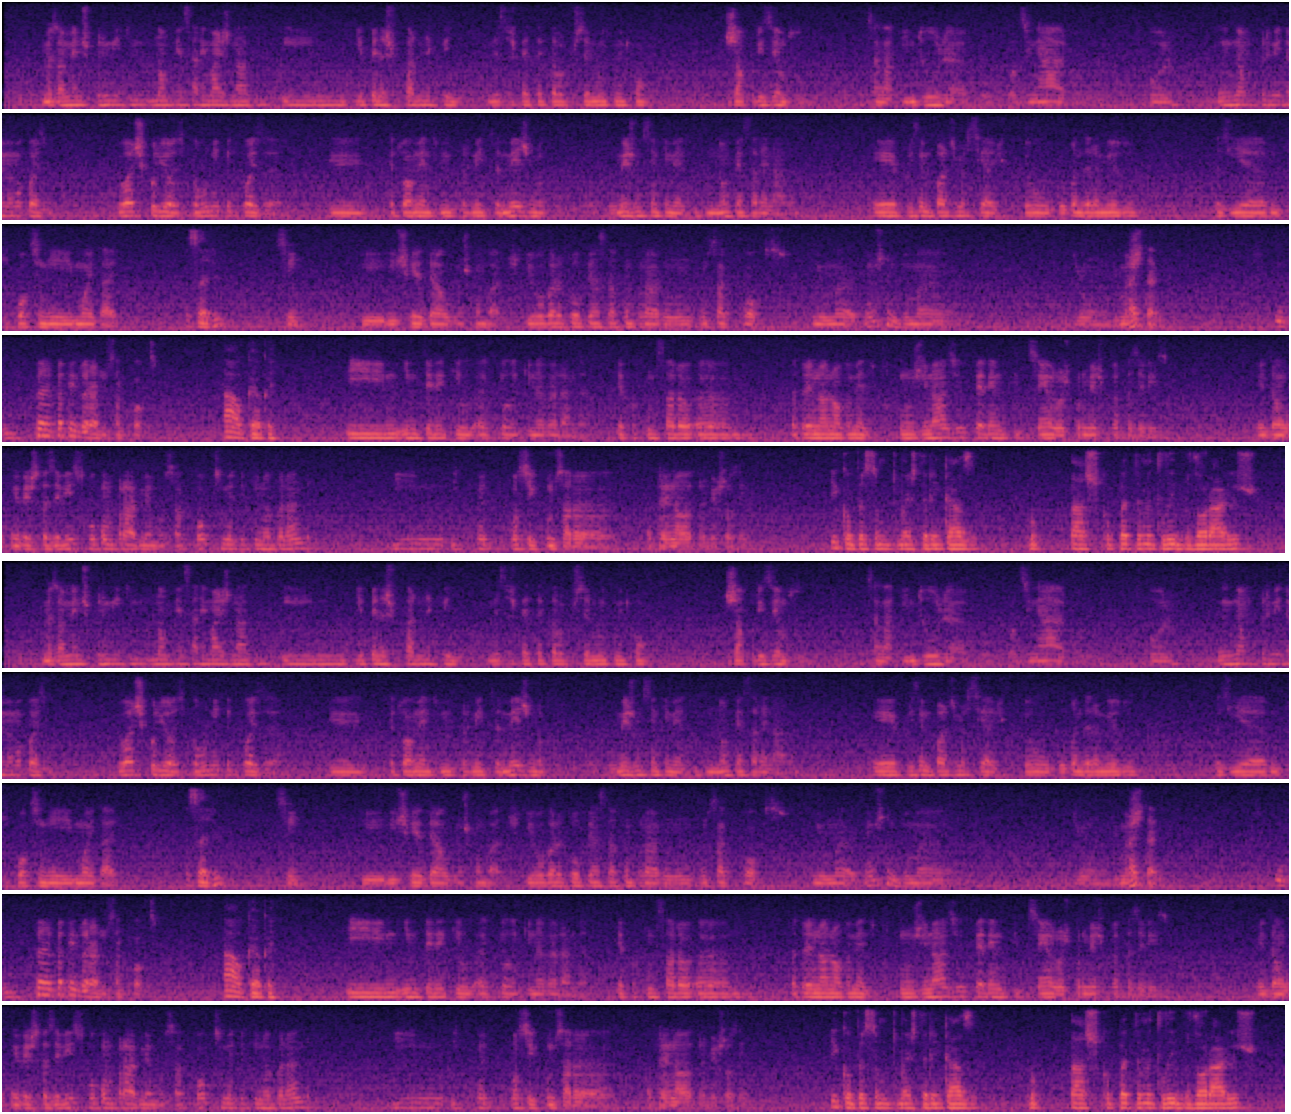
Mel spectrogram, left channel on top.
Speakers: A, on the left (about 15°); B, on the right (about 70°).
A: mas ao menos permite-me não pensar em mais nada e, e apenas focar naquilo. E nesse aspecto acaba por ser muito, muito bom. Já, por exemplo, sei lá, pintura ou, ou desenhar ou o que for, não me permite a mesma coisa. Eu acho curioso que a única coisa que, que atualmente me permite a mesma- o mesmo sentimento de não pensar em nada é, por exemplo, artes marciais, porque eu, eu quando era miúdo fazia kickboxing e Muay Thai,
B: A sério?
A: sim, e, e cheguei a ter alguns combates. E eu agora estou a pensar em comprar um, um saco de boxe e uma, e um género de uma, de um, de uma
B: Buraco?
A: estante, O- para, para pendurar o saco de boxe.
B: Ah, ok, ok.
A: e, e meter aquilo, aquilo aqui na varanda, que é para começar a, a- a treinar novamente, porque no ginásio pedem-me tipo 100 euros por mês para fazer isso. Então, em vez de fazer isso, vou comprar mesmo um saco de boxe, meto aqui na varanda e, e consigo começar a, a treinar outra vez sozinho.
B: E compensa muito mais ter em casa, porque estás completamente livre de horários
